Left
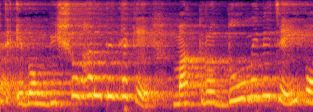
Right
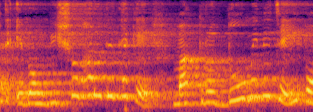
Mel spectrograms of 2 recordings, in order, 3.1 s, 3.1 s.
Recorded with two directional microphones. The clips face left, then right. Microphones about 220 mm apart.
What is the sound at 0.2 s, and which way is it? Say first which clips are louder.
A woman's voice: left 1 dB; centre (ahead or behind).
